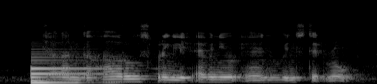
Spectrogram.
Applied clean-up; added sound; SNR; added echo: none; Bell; -1 dB; none.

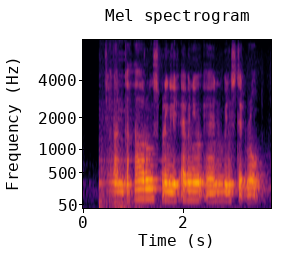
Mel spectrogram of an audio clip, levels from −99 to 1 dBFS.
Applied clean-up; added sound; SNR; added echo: neural separator model SepFormer DNS4.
